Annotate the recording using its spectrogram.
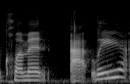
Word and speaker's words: Clement Attlee: Collins goes rogue and goes to Clement Attlee, I believe is the pronunciation.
